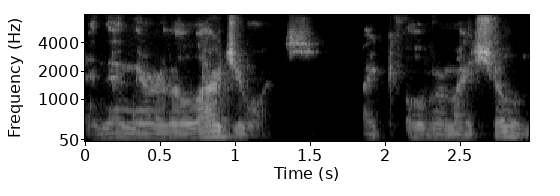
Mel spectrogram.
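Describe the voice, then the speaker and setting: A soft-spoken man talks at a very deep, low pitch. His voice is somewhat breathy, with fairly even intonation. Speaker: painter and art teacher. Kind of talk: casual self-introduction.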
